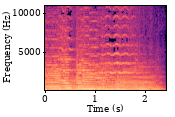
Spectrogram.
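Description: Small string ensemble of violins, cello and double bass playing a sustained passage in rehearsal, the notes changing about half a second in and a deep bass note entering past the middle. The tempo is a little slow, in the teacher's view.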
